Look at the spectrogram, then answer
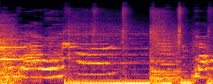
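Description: A pet cat meows indoors, one drawn-out, tonal, wavering meow followed by a shorter second cry, close and fairly loud with no other sounds over it.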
